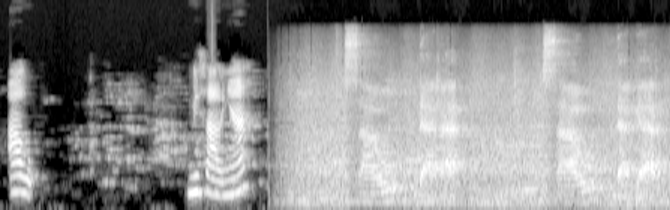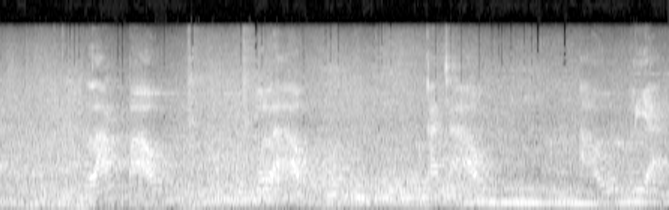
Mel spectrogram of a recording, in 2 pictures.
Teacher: Diftong naik menutup mundur. Au.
